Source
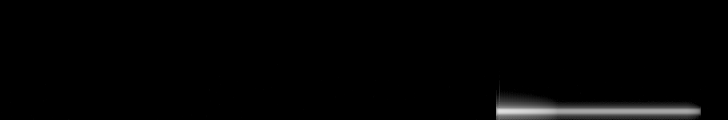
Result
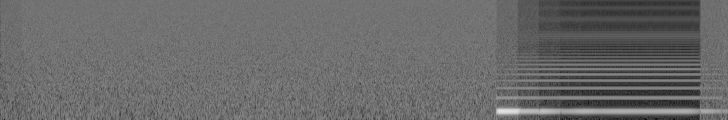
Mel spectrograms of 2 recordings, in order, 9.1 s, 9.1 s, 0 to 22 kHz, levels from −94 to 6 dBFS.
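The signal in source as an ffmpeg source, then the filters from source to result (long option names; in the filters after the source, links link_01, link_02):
-f lavfi -i "aevalsrc='0.447*sin(2*PI*215*t)':duration=2.553:sample_rate=44100,afade=type=in:duration=0.036,afade=type=out:start_time=0.036:duration=0.727:silence=0.075,afade=type=out:start_time=2.38:duration=0.173"
-af "aeval=exprs='val(0)+0.5*0.0708*sgn(val(0))':channel_layout=same,aecho=1:1:263|526|789|1052|1315|1578:0.668|0.314|0.148|0.0694|0.0326|0.0153"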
